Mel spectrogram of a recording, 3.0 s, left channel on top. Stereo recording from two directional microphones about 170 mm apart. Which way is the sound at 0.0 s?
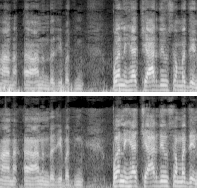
40° right (ahead or behind).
